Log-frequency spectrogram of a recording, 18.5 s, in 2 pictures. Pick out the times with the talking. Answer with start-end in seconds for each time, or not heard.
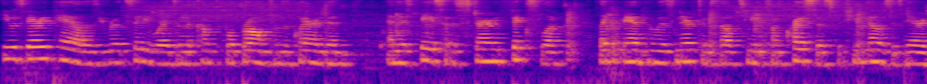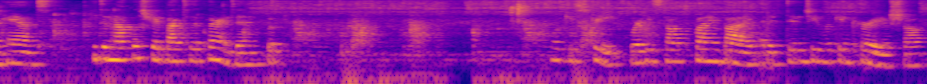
0.0-12.2, 14.8-18.5.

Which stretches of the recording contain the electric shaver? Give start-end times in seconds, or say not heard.
not heard.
